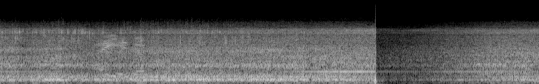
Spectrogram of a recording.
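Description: A swimming pool pump and motor hums steadily beside a water filter at a North Dallas pool, a continuous broadband whir that cuts off abruptly partway through, leaving a quieter background that slowly swells again.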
